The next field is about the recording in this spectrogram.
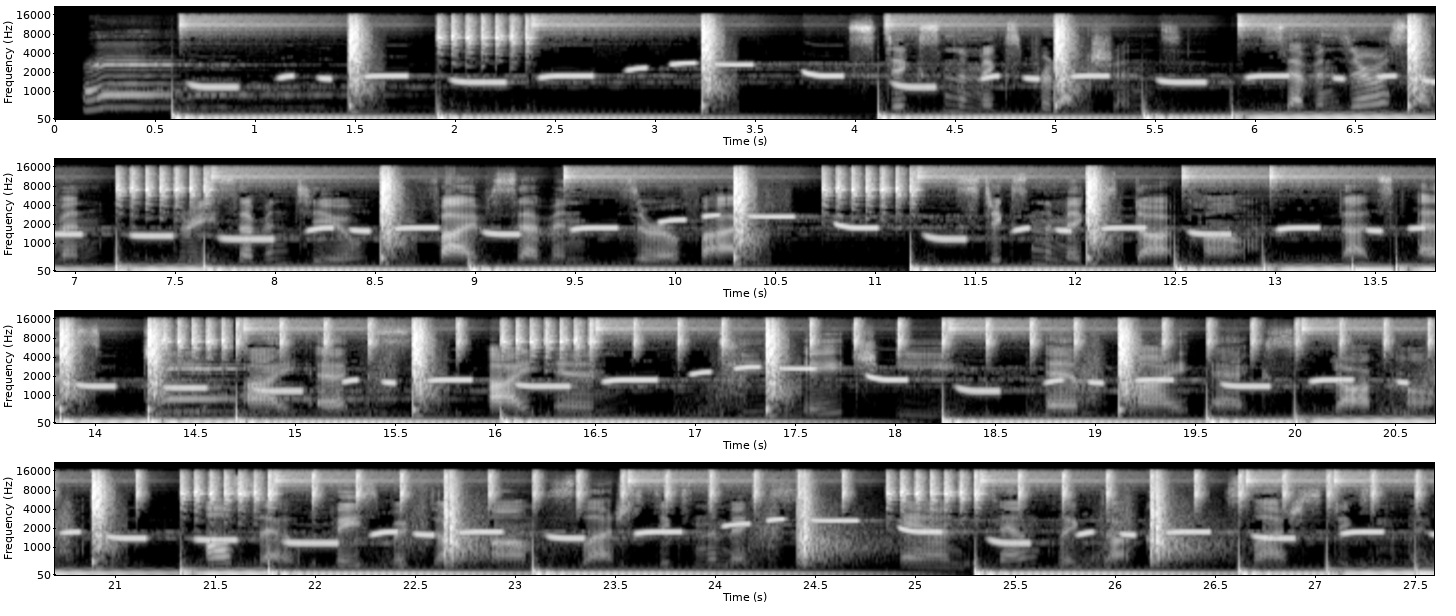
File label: Slow Whistle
